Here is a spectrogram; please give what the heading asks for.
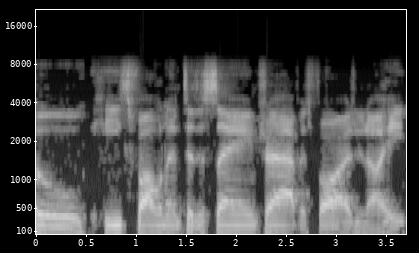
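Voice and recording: With a fairly bright tone, the voice moves at a fairly slow pace and keeps fairly even intonation. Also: man.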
